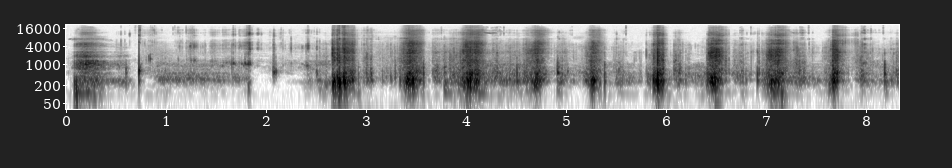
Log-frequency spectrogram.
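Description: Sweets are eaten with crisp crunching: many sharp, close bites and chews in a steady rhythm, about one every half second, against near silence.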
